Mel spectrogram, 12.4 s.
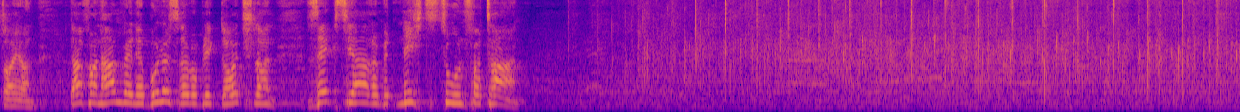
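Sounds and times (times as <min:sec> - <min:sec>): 
speech: 0:00.0 - 0:05.3
audience applause: 0:05.9 - 0:12.3.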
